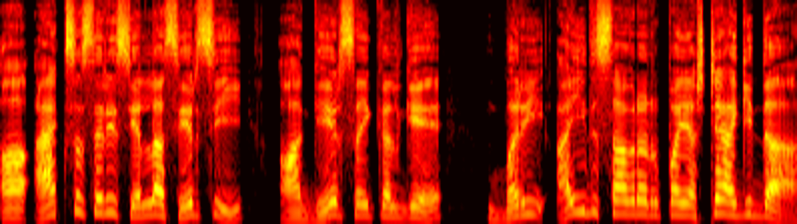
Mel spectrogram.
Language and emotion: Kannada, surprised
